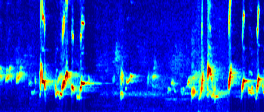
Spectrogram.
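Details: A caged red-whiskered bulbul stirred into contest singing pours out rapid, cheerful whistled phrases and chirps, nearly continuous, with a slight dip in the middle before the lively chatter resumes.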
